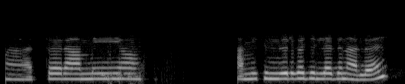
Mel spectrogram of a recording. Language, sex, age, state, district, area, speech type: Marathi, female, 18-30, Maharashtra, Ratnagiri, rural, conversation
